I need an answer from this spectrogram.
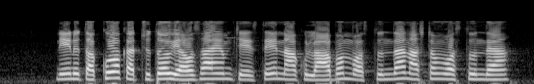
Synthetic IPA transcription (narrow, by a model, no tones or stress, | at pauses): ne̞ːnut̪ɐkːuʋɐkɐɾt͡ʃːut̪o̞ːʋjɐʋɐsaːjɐmt͡ʃe̞ːst̪e̞ːnaːkulaːbʱɐmʋɐst̪und̪aːnɐʂʈɐmʋɐst̪und̪aː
